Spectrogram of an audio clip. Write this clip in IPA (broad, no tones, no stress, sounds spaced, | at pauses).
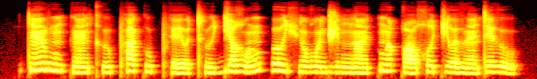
t ɛ̃ v ũ k ɛ̃ kʰ ɯ pʰ a k u pʰ e ʊ̯ tʰ ɯ ɟ ɛ ʁ ũ | ɤ ç ũ ʁ ũ d͡ʒ ɤ ŋ ã ɪ̯ k ũ ə̯ q o χ o c ɤ ə̯ ð ɛ̃ t e ð u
